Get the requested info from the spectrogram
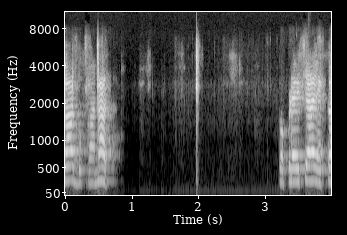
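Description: A woman's voice speaking, then a pause of about two seconds broken by one sharp click, after which she speaks again.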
